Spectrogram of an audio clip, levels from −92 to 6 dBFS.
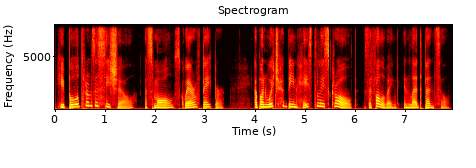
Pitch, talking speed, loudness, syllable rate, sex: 205 Hz, 160 wpm, -19 LUFS, 4.7 syllables/s, female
